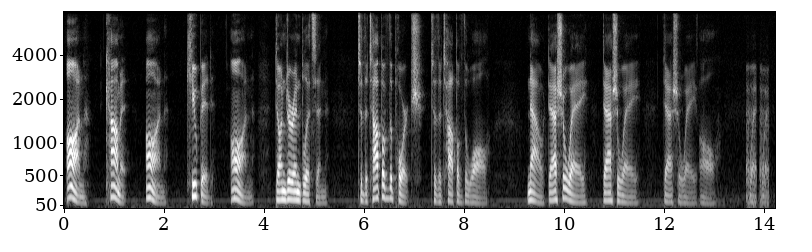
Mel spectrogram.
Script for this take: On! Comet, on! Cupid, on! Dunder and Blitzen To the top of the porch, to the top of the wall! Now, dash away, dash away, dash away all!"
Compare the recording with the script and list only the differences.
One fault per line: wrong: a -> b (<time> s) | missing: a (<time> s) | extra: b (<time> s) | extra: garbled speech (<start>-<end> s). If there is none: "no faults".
no faults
